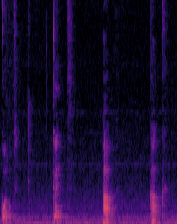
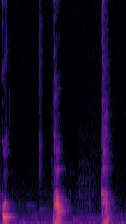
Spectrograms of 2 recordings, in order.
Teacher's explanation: 제대로 발음하기 위해서는 마지막에 숨을 멈춰야 합니다. 꽃, 밥, 각 이렇게요.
